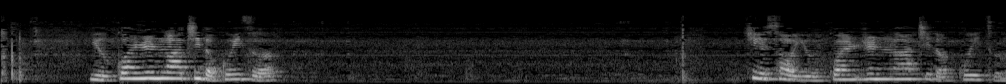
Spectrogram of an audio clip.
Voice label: gomidasi chinese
